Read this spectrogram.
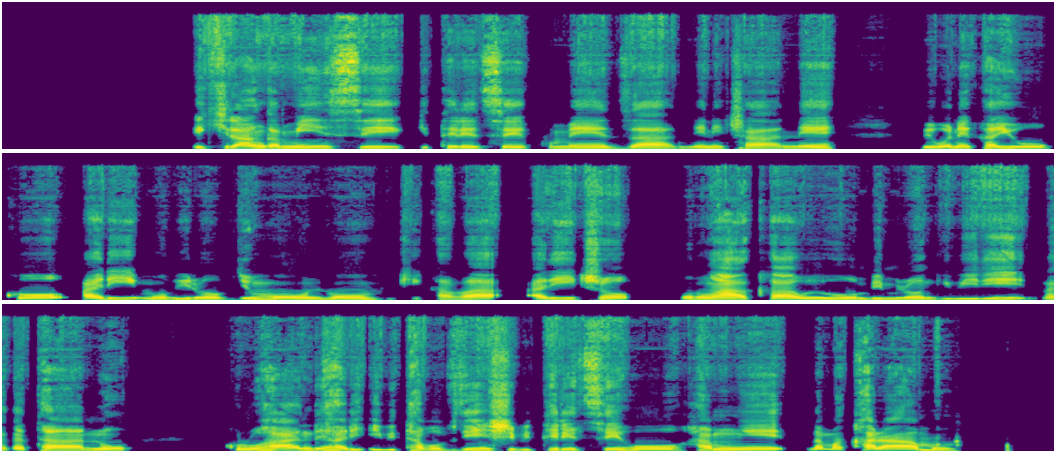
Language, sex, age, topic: Rundi, male, 36-49, education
